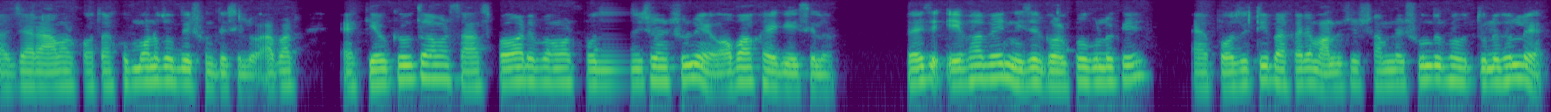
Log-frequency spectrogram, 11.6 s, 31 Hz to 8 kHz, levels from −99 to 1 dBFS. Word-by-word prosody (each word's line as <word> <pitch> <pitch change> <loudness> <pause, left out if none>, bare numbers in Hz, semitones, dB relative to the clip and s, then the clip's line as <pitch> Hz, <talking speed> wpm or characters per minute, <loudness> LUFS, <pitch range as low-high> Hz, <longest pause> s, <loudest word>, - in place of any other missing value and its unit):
যারা 115 -1 -1
আমার 120 0 -3
কথা 120 +1 -6
খুব 130 - -5
মনোযোগ 145 0 +2
দিয়ে 130 - +1
শুনতেছিল। 105 -2 -5 0.2
আবার 120 0 -2 0.6
কেউ, 130 +1 +4
কেউ 160 +1 +4
তো - - +5
আমার 160 -1 -1
chance 120 0 -3
পাওয়ার 140 +2 +3
এবং 140 0 -3
আমার 135 -1 -2
position 130 +2 -1
শুনে 160 +1 +4 0.2
অবাক 145 +3 +2
হয়ে 120 -3 +2
গিয়েছিল। 105 -1 -1 0.6
তো - - -7
এই - - +4
যে - - +5 0.2
এভাবে 160 +5 +2
নিজের 135 +1 +3
গল্পগুলোকে 140 +5 +2 0.5
অ্যা 110 -1 -5
positive 130 +6 0
আকারে 130 +1 -1
মানুষের 115 +3 -2
সামনে 125 +1 -2
সুন্দরভাবে 150 -2 +2
তুলে 135 +1 +3
ধরলে 160 0 +4
130 Hz, 180 wpm, -25 LUFS, 120-145 Hz, 0.6 s, তো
